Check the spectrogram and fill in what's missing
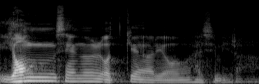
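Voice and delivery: slow, low scripture close; leading unison reading. Real, not acted. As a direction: bring the shared verse down to rest. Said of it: "같이 읽어볼게요". (낮고 느린 성경 봉독)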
